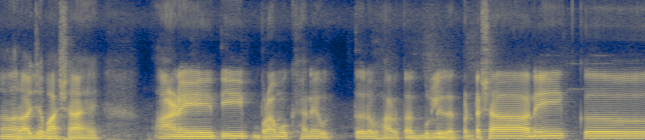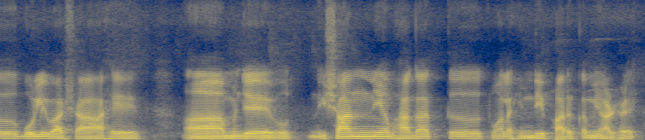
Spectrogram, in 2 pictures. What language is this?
Marathi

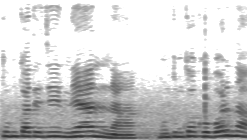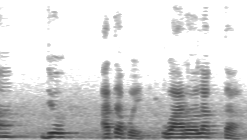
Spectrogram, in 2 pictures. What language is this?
Konkani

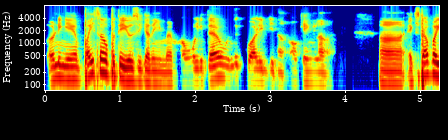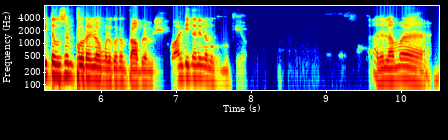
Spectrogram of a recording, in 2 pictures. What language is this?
Tamil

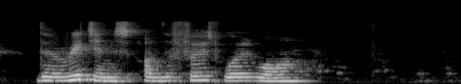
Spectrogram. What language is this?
Danish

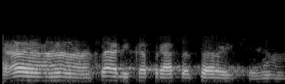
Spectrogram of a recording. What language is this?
Maithili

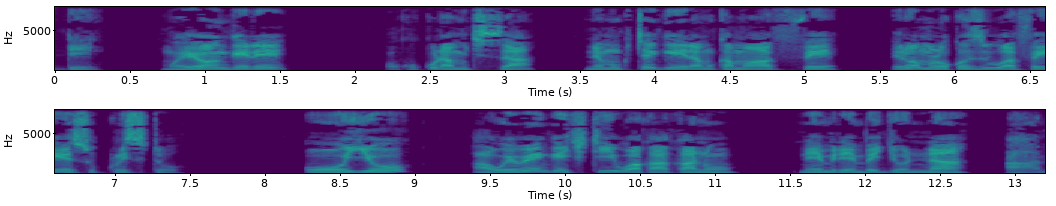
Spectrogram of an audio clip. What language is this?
Ganda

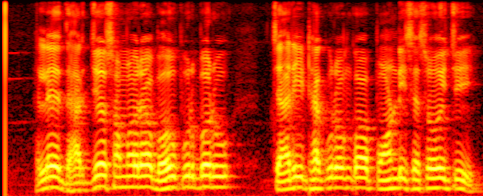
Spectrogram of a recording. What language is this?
Odia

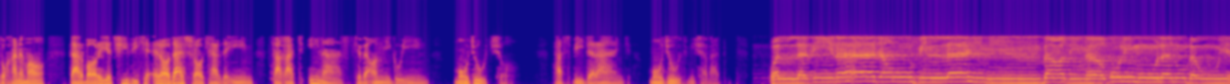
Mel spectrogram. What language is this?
Persian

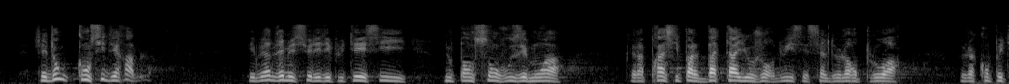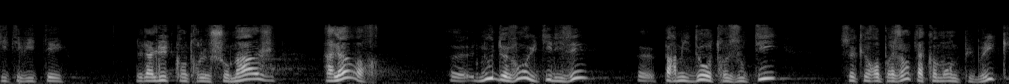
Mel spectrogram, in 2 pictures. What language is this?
French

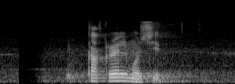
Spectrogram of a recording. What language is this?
Bangla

